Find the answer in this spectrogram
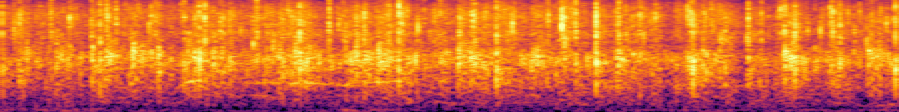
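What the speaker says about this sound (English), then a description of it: "I think we can clap a little louder than that." Audience applause at a live televised event, a steady dense wash of many hands clapping that swells louder throughout, with no talking over it.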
